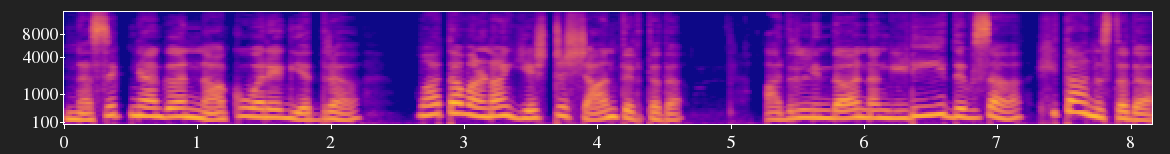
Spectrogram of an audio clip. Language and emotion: Kannada, happy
